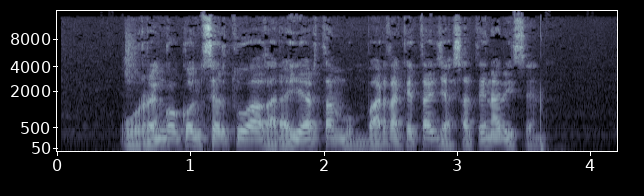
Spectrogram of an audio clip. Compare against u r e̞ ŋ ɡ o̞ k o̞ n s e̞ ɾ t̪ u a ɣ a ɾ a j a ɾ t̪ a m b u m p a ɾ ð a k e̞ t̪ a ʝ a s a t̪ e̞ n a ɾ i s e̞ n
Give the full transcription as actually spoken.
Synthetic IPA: u r e̞ ŋ ɡ o̞ k o̞ n t͡s e̞ ɾ t̪ u a ɣ a ɾ a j a ɾ t̪ a m b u m b a ɾ ð a k e̞ t̪ a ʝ a s a t̪ e̞ n a ɾ i s e̞ n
